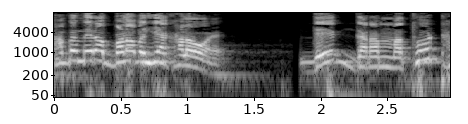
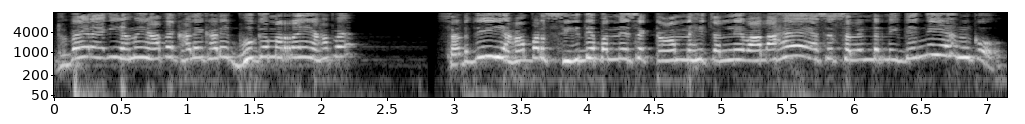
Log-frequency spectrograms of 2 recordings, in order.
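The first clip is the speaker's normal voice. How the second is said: put-on higher, sharp young woman arguing with the officials; defiant daughter voice; 5 semitones higher than usual. Daughter scolding the gas godown men, defiant higher voice. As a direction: play the fed-up daughter, shrill and cheeky.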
